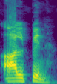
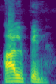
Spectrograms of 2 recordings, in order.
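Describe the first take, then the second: No difference in how they are said.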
